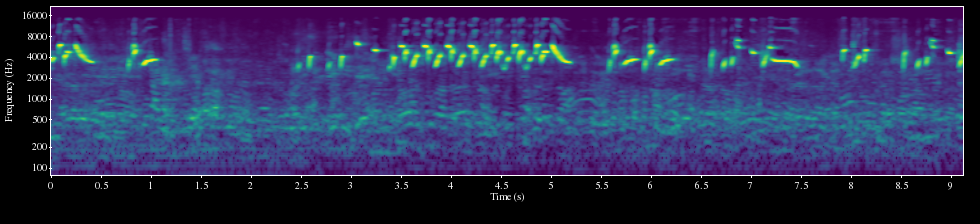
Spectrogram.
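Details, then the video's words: European goldfinch, caged, singing in the traditional widani style: a dense, fast stream of high twittering, buzzy and whistled notes, with brief pauses and rapid trilled bursts throughout, over a low background murmur. "chant de chardonneret تغريد الويداني الأصيل"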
